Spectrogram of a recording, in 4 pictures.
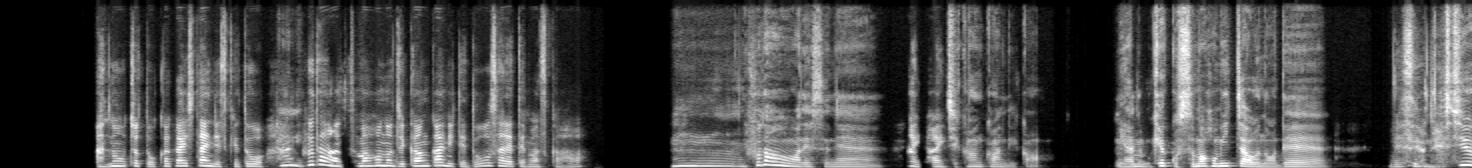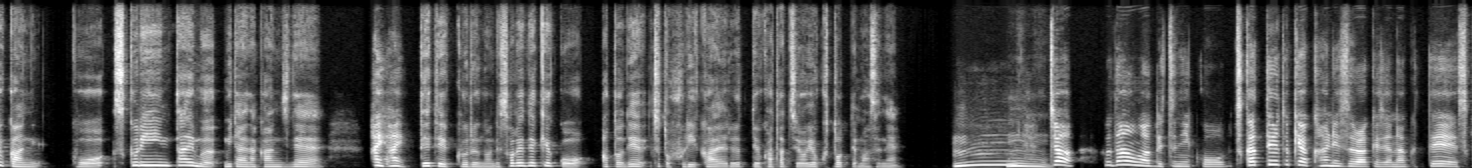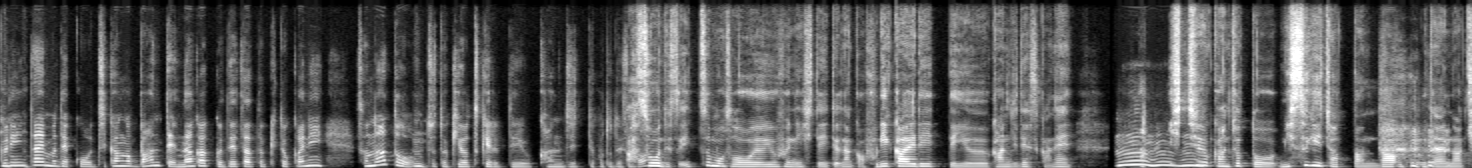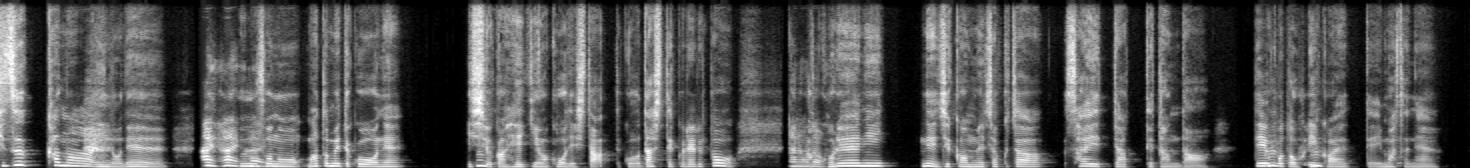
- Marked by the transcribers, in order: laugh
- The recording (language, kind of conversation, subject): Japanese, podcast, スマホ時間の管理、どうしていますか？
